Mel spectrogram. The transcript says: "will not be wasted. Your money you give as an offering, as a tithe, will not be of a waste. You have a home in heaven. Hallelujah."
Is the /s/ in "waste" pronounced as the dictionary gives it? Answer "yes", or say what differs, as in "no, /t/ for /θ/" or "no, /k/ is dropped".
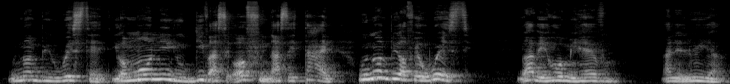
yes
